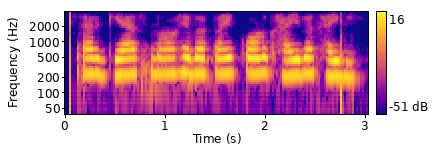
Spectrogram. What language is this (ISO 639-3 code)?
ori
